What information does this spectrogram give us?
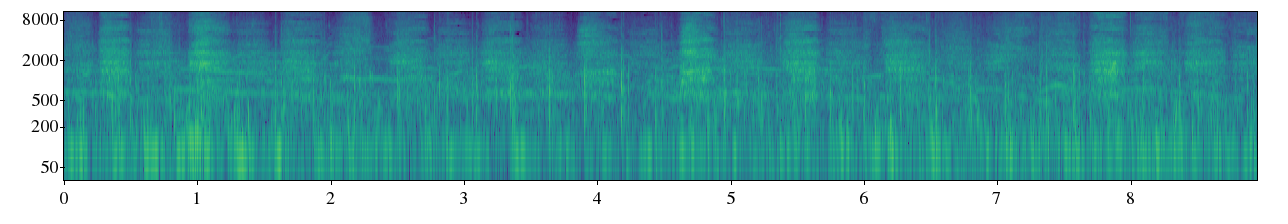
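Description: Hurried footsteps run up a long staircase amid heavy, breathless panting, a dense stream of quick rhythmic thuds and gasps that keeps up without pause.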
